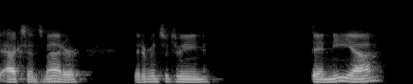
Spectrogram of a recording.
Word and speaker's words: tenía: matter, the difference between tenía where there's no diphthong, because that's accented, so it's a full vowel, so it's te, ni, a, 3 syllables.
